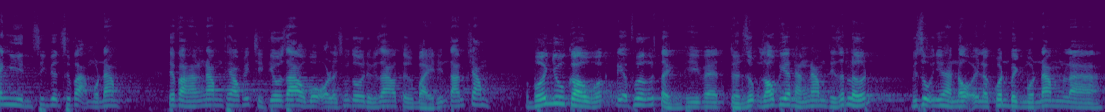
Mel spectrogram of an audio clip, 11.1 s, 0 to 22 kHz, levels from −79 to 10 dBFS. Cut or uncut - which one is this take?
uncut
